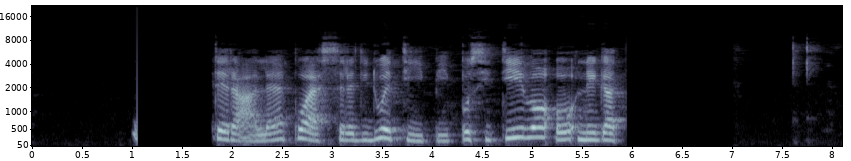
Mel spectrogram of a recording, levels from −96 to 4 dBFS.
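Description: At 1.05 s the speech cuts out for 0.71 s in a stream reconnect. The connection dropped, then a fresh decoder rejoined mid-stream. Sound resumes at 1.80 s, about half a second further on. At 5.94 s it happens again: about 1.04 s of silence, resuming at 7.01 s roughly one and a half seconds later.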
